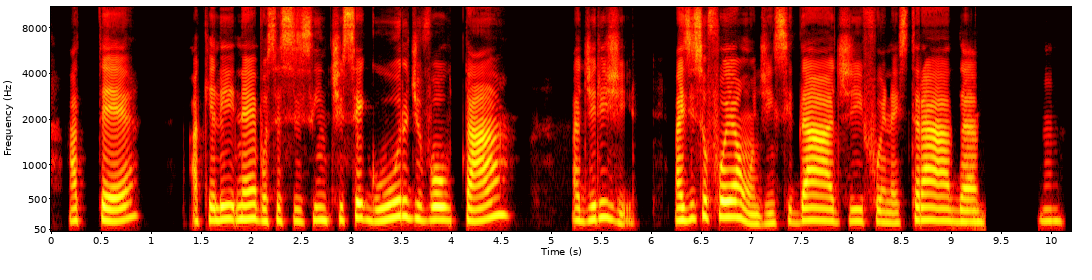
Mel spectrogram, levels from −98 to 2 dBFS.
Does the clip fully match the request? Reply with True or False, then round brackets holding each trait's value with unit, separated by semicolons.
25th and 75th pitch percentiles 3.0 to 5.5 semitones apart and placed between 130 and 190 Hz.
False (2.5 semitones; 185 Hz)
